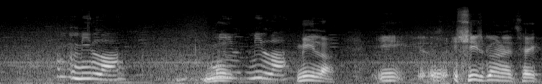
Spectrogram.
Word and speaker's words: Mila: how do you say your first name mila mila mila she's going to take classes with me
